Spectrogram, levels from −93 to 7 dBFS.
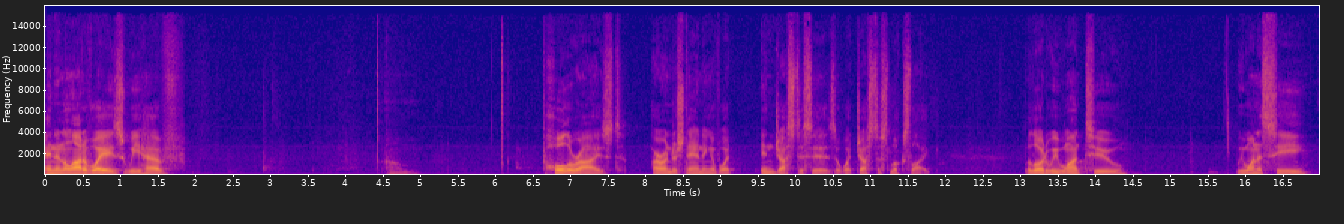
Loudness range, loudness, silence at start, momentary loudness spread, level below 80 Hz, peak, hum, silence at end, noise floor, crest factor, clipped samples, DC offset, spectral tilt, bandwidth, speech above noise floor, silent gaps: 7 LU; -26 LUFS; 0 s; 26 LU; -66 dBFS; -4 dBFS; none; 0.2 s; -66 dBFS; 26 dB; under 0.1%; under 0.1%; -4.5 dB/octave; 16 kHz; 40 dB; none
